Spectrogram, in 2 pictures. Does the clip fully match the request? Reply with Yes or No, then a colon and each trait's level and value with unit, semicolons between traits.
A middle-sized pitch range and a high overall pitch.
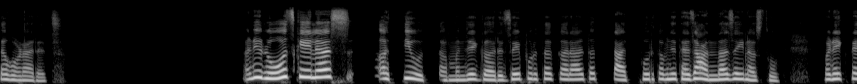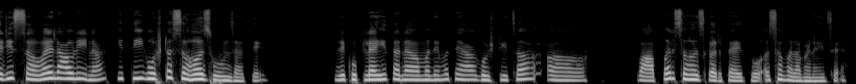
Yes: average, 4.0 semitones; high, 230 Hz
